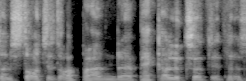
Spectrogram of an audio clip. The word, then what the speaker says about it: Pekka: You have this Finnish wood lumberjack called Pekka, who comes back to the shop and hands Did in you his say his name was Pecker?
